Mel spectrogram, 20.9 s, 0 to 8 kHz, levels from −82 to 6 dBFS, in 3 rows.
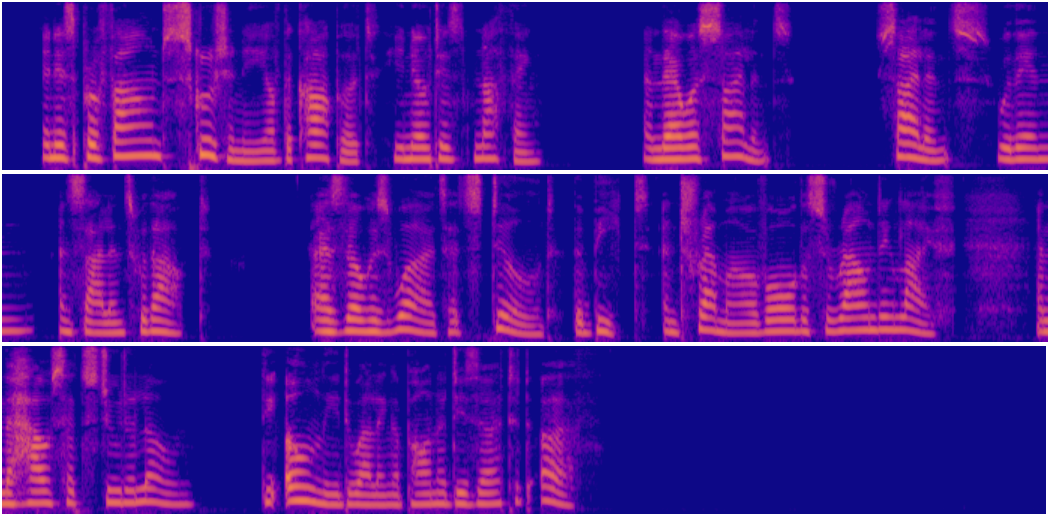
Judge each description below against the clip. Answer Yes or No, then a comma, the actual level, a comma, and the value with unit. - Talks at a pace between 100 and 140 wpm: Yes, slow, 135 wpm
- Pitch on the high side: Yes, high, 205 Hz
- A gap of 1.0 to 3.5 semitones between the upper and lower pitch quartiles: Yes, average, 3.1 semitones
